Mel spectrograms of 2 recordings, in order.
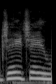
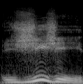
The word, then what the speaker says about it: Gigi: En français, you pronounce G like J and J like G. She may very well be J.J. in America, but in France, she is Gigi.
